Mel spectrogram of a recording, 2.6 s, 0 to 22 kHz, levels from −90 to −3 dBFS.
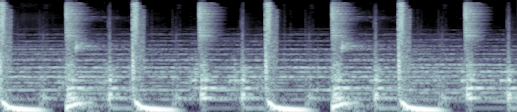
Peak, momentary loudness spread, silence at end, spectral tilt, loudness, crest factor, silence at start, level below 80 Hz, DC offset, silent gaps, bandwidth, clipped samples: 0 dBFS; 4 LU; 0 s; -4.5 dB/octave; -9 LUFS; 8 dB; 0 s; -14 dBFS; under 0.1%; none; over 20 kHz; 1%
